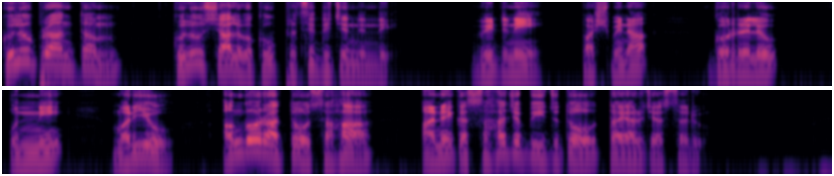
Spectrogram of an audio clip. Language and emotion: Telugu, neutral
